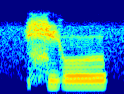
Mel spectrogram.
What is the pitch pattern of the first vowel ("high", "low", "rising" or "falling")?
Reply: high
